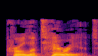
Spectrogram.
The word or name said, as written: proletariat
